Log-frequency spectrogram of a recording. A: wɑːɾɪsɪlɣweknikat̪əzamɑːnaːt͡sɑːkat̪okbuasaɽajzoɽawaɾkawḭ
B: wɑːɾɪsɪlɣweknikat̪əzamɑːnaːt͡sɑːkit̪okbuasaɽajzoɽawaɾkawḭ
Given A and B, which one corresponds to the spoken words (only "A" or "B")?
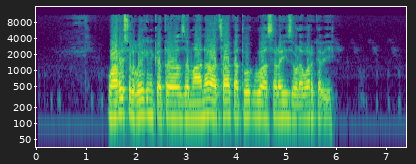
A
